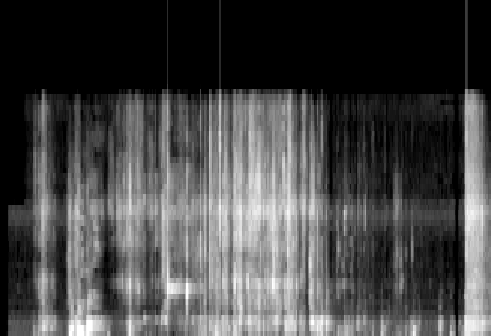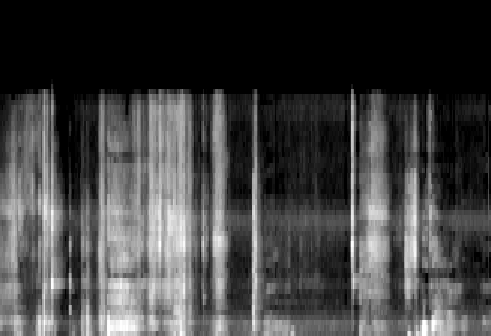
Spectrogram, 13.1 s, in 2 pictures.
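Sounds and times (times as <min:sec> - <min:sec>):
chewing and mouth sounds: 0:01.4 - 0:07.8.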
